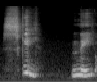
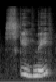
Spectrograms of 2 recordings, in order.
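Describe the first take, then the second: First: "шкільний" split, шкіль, long pause, ний; syllable by syllable. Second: Said in the usual way. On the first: Shown as a demonstration. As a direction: sound out "шкільний" in two separate parts. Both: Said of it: "also two syllables".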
